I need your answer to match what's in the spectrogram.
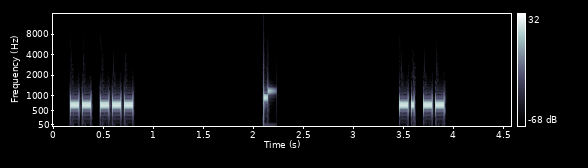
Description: Morse code, heard as a keyed tone, about 40 wpm, 700 Hz. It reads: MO NM
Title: US States and Canadian Provinces 40wpm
